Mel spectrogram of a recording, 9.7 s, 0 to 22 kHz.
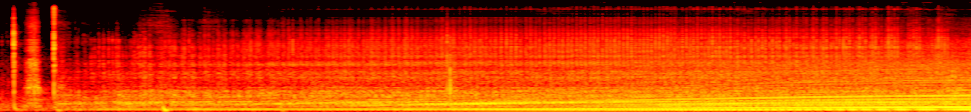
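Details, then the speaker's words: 1964 Pifco Spinair 9-inch desk fan motor spins up with a rising whir and a steady rough knocking/grinding, about two or three a second; the owner plans to check the bearings. "but yeah can you help me figure out what this grinding noise is"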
